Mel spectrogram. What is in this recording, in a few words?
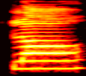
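"lao", first tone, pinyin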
